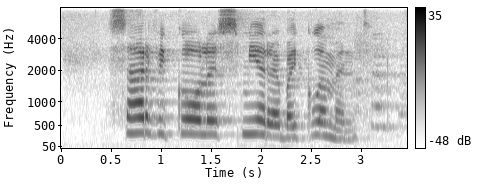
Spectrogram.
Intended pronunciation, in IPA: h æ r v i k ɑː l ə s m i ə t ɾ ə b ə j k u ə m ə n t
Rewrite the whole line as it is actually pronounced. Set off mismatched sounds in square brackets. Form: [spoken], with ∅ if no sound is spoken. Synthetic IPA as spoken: [s] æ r v i k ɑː l ə s m i ə [∅] ɾ ə b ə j k u ə m ə n t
